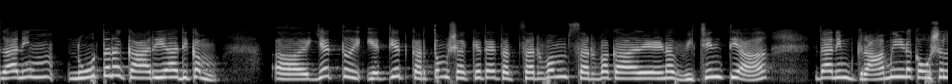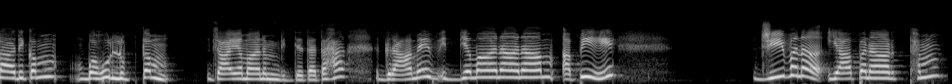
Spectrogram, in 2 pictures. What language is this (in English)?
Sanskrit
